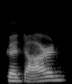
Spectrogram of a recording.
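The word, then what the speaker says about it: Godard: last name but Jean-Luc gadard Jean-Luc gadar sounds like Jean-Luc Picard there you go see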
